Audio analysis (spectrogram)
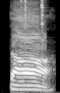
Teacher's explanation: زبان کی نوک اوپر کے دانتوں کی جڑ سے جا کر ملتی ہے, اوپر کے دانتوں کی جڑ سے جا کر ٹکراتی ہے, پھر یہ والا حرف ادا ہوتا ہے.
